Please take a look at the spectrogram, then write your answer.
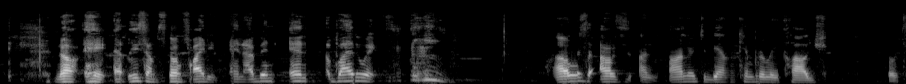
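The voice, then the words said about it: Hoarse, sick-sounding voice. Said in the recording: “Sounds like you're a little under the weather ... I seem like I got like hoarse. I sound like I've got COVID.”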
